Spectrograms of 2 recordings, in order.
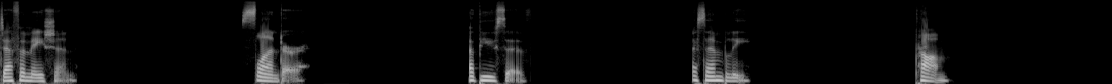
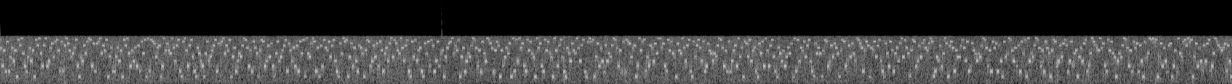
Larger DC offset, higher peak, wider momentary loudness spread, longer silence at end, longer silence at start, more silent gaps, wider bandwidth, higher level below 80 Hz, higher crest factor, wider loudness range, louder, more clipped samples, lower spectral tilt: neither; first, -6 dBFS vs -10 dBFS; first, 16 LU vs 1 LU; first, 1.65 s vs 0 s; about the same, 0 s vs 0 s; first, 1.21-2.41 s, 3.49-4.69 s, 5.71-6.92 s, 7.92-9.15 s vs none; first, over 20 kHz vs 4.6 kHz; about the same, -52 dBFS vs -50 dBFS; first, 20 dB vs 12 dB; first, 3 LU vs 0 LU; second, -22 LUFS vs -19 LUFS; neither; about the same, -5.5 dB/octave vs -5.5 dB/octave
